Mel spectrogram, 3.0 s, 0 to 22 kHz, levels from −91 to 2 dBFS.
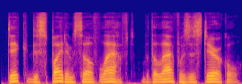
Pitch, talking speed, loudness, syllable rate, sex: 120 Hz, 180 wpm, -16 LUFS, 5.8 syllables/s, male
